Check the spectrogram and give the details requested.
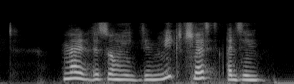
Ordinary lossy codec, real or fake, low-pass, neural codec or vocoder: AAC, 32 kbps; fake; 7.2 kHz; codec, 16 kHz, 0.5 kbps, FreqCodec, larger model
